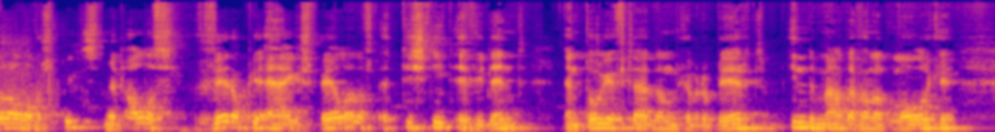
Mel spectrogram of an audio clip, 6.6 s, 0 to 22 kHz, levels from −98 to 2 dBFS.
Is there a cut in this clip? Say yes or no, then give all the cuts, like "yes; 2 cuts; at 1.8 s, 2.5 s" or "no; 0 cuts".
yes; 1 cut; at 3.7 s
